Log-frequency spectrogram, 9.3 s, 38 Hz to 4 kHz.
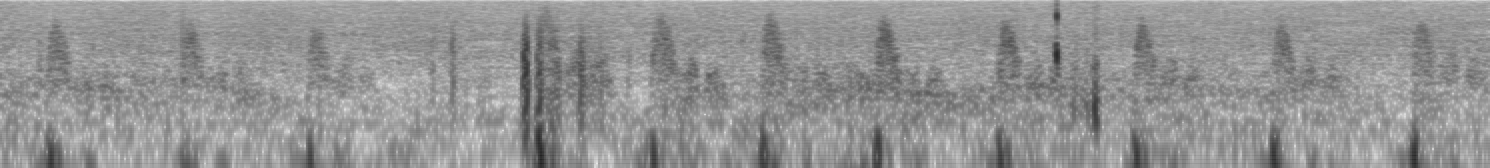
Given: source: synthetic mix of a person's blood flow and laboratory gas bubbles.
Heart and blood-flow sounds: Doppler ultrasound of blood flow; subclavian vein
6.56-6.64 s: bubbles
6.68-6.88 s: bubbles
From the record:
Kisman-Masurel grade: 113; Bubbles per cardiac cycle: 1 to 2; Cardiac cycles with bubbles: 1 to 10%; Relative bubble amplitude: loud (0.450 to 0.775); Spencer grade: 1 (occasional bubble signal discernible with the cardiac motion signal, with majority of cardiac periods free of bubbles); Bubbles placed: anywhere in the cardiac cycle

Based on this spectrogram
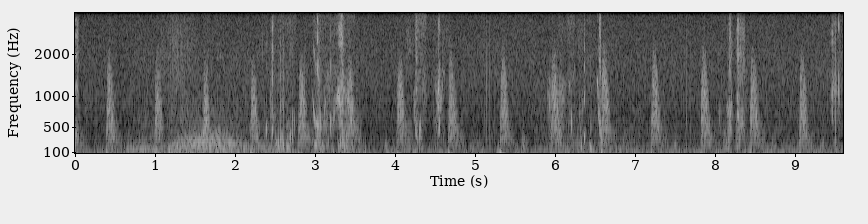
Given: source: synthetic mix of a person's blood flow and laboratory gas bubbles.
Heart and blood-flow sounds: Doppler ultrasound of blood flow; subclavian vein
0.00-0.07 s: bubbles
0.41-0.51 s: bubbles
2.37-2.78 s: bubbles
2.97-3.51 s: bubbles
4.23-4.40 s: bubbles
4.48-4.62 s: bubbles
5.90-6.63 s: bubbles
8.04-8.42 s: bubbles
9.45-9.59 s: bubbles
From the record:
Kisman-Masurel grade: 221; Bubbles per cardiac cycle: several, 3 to 8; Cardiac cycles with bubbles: 10 to 50%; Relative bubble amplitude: barely perceptible (0.100 to 0.250); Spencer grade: 2 (many but less than half of the cardiac periods contain bubble signals, singularly or in groups); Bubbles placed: anywhere in the cardiac cycle

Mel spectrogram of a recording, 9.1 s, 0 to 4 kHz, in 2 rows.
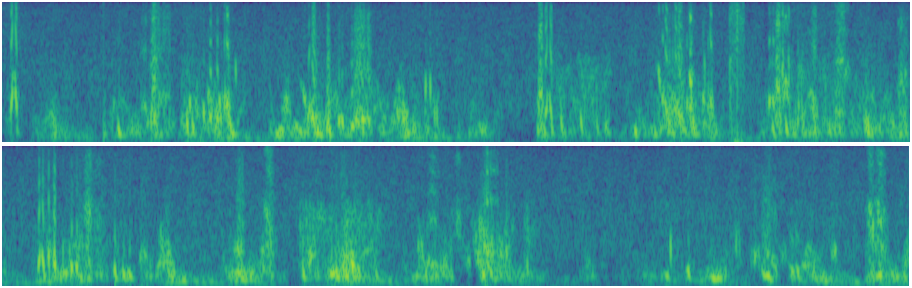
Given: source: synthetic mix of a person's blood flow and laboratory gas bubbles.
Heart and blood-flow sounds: Doppler ultrasound of blood flow; precordium
0.00-0.11 s: bubbles
0.24-0.28 s: bubbles
0.51-0.65 s: bubbles
0.69-1.22 s: bubbles
1.47-1.94 s: bubbles
2.04-2.21 s: bubbles
2.65-3.06 s: bubbles
3.13-3.61 s: bubbles
3.64-3.71 s: bubbles
3.81-4.58 s: bubbles
4.69-5.36 s: bubbles
5.66-5.93 s: bubbles
6.00-6.46 s: bubbles
6.61-7.12 s: bubbles
7.15-7.24 s: bubbles
7.83-8.25 s: bubbles
8.28-8.55 s: bubbles
8.67-8.75 s: bubbles
8.85-8.98 s: bubbles
From the record:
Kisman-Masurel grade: 343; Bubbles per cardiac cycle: rolling drumbeat, 9 or more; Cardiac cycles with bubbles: 100%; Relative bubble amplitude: loud (0.450 to 0.775); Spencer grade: 3 (all of the cardiac periods contain showers or single bubble signals, but not dominating or overriding the cardiac motion signals); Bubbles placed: anywhere in the cardiac cycle

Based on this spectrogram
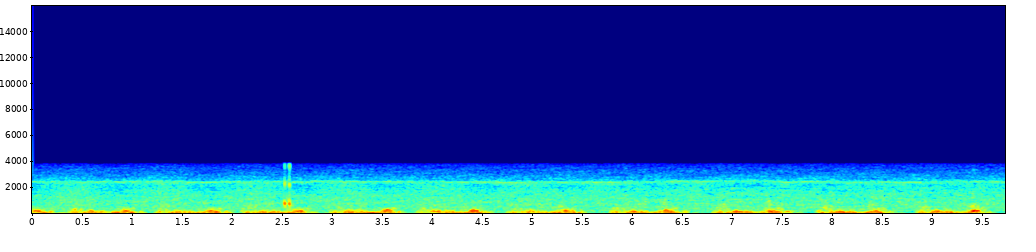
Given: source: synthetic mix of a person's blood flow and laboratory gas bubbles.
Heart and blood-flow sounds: Doppler ultrasound of blood flow; precordium
2.49-2.61 s: bubbles
From the record:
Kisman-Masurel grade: 112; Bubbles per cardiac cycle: 1 to 2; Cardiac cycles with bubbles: 1 to 10%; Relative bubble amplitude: moderate (0.250 to 0.450); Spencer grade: 1 (occasional bubble signal discernible with the cardiac motion signal, with majority of cardiac periods free of bubbles); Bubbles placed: only in the low amplitude regions of the cardiac cycle

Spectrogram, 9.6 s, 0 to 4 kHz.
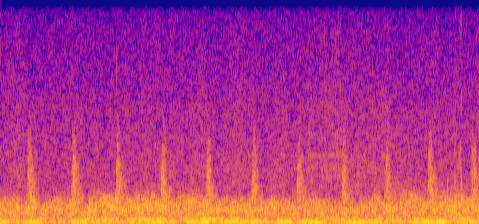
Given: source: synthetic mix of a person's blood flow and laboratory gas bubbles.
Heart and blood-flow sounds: Doppler ultrasound of blood flow; subclavian vein
2.30-2.44 s: bubbles
2.49-2.54 s: bubbles
8.92-9.26 s: bubbles
From the record:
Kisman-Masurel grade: 211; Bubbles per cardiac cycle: several, 3 to 8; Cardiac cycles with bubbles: 1 to 10%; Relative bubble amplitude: barely perceptible (0.100 to 0.250); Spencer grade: 1 (occasional bubble signal discernible with the cardiac motion signal, with majority of cardiac periods free of bubbles); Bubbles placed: anywhere in the cardiac cycle

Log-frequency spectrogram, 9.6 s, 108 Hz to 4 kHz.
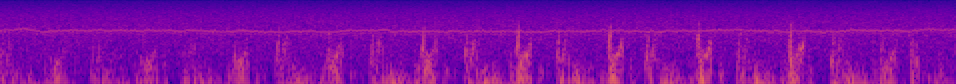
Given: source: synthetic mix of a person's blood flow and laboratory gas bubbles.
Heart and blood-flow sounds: Doppler ultrasound of blood flow; precordium
2.89-2.99 s: bubbles
From the record:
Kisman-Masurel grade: 111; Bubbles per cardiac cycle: 1 to 2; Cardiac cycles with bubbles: 1 to 10%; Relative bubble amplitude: barely perceptible (0.100 to 0.250); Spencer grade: 1 (occasional bubble signal discernible with the cardiac motion signal, with majority of cardiac periods free of bubbles); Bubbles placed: anywhere in the cardiac cycle

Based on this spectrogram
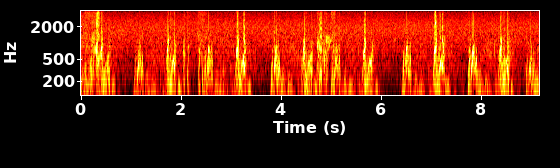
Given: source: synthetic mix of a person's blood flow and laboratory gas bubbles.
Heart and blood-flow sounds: Doppler ultrasound of blood flow; precordium
0.00-0.44 s: bubbles
2.03-2.19 s: bubbles
2.32-2.52 s: bubbles
4.70-5.19 s: bubbles
From the record:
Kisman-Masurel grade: 223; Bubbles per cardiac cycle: several, 3 to 8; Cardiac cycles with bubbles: 10 to 50%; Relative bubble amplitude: loud (0.450 to 0.775); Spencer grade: 2 (many but less than half of the cardiac periods contain bubble signals, singularly or in groups); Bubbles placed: anywhere in the cardiac cycle

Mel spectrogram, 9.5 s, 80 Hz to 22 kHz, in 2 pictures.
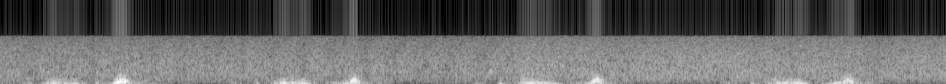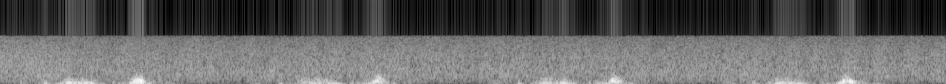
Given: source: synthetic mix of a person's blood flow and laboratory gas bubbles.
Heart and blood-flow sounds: Doppler ultrasound of blood flow; precordium
no bubbles
From the record:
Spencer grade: 0 (complete lack of bubble signals)

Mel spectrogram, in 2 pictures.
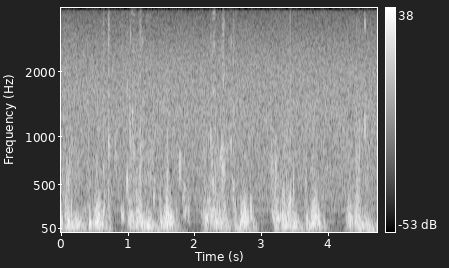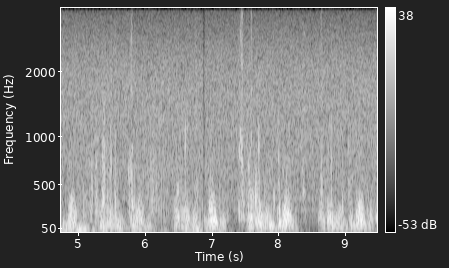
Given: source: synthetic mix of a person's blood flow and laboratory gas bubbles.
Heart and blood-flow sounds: Doppler ultrasound of blood flow; precordium
0.03-0.23 s: bubbles
0.60-0.84 s: bubbles
0.88-1.45 s: bubbles
1.74-1.94 s: bubbles
2.08-2.64 s: bubbles
2.81-2.91 s: bubbles
3.04-3.54 s: bubbles
4.31-4.63 s: bubbles
5.46-5.88 s: bubbles
6.44-6.58 s: bubbles
6.71-6.82 s: bubbles
7.09-7.26 s: bubbles
7.36-7.67 s: bubbles
8.33-8.47 s: bubbles
8.60-8.68 s: bubbles
8.93-9.12 s: bubbles
9.35-9.49 s: bubbles
From the record:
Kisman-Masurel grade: 242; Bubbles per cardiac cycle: several, 3 to 8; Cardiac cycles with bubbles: 100%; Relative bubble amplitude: moderate (0.250 to 0.450); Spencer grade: 3 (all of the cardiac periods contain showers or single bubble signals, but not dominating or overriding the cardiac motion signals); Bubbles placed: only in the low amplitude regions of the cardiac cycle

